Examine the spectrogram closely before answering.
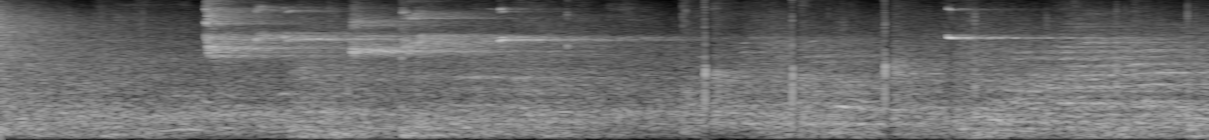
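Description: Sneakers squeak on a hardwood gym floor in a large echoing hall.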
